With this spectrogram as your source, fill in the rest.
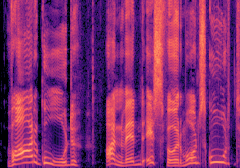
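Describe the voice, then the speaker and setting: A high-pitched, robotic put-on character voice. Its pitch swings very widely. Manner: creepy, mechanical.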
